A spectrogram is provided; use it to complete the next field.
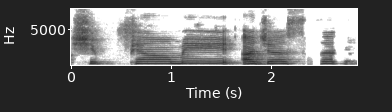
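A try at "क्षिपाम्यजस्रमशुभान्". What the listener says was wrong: Shipamyajasaram Ashubhan, if you do like that, there is always one small gap. You have to say all together. Shipamyajasaram Shubhan. Shubhan. Again, Ashubhan you cannot say. Shipamyajasaram Shubhan.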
